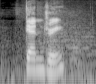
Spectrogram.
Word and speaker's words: Gendry: Gendry.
